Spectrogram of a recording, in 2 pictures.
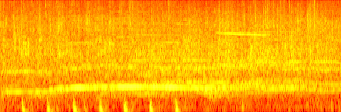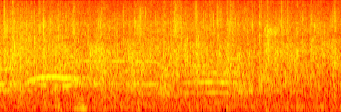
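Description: Applause from a church congregation welcoming a pastor at a Sunday young adults' worship service, a dense steady clatter of many hands filling the room for the full stretch, with a few louder low thumps near the start.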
